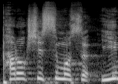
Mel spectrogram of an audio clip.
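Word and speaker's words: παροξυσμός: 오늘 본문에서 사용된이 다투다라는 말의 표현 여러분 헬라오 표현이 어떻게 발음을 안하냐면 파록시모스 이렇게 발음을 합니다. 파록시모스 파로시스모스 파로시스모스 발음이 잘 안 되는데 파록시스모스이 말은 여러분 신약 성경에서 딱 두 번 사용되었어요.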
